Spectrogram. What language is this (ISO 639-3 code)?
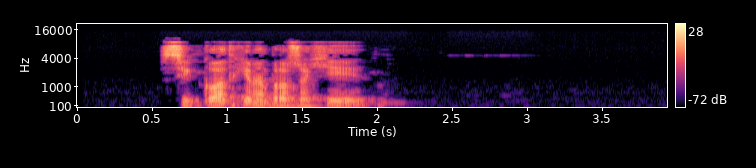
ell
